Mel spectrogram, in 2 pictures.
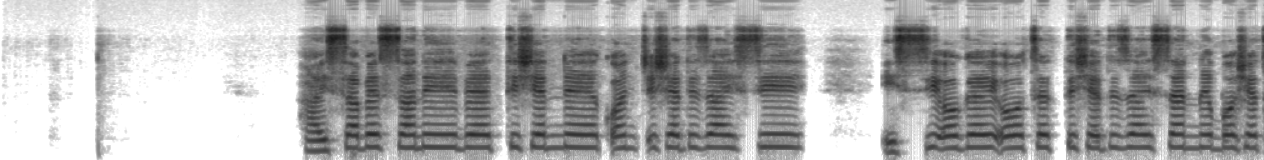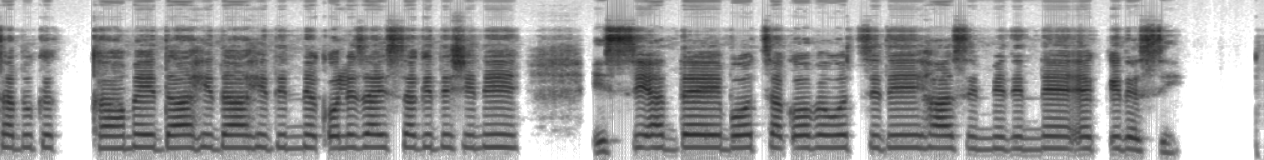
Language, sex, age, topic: Gamo, female, 36-49, government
